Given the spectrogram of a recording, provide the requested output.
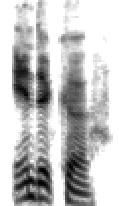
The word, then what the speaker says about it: Indica: Indigo. Indigo. Indica. Spell it for me.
